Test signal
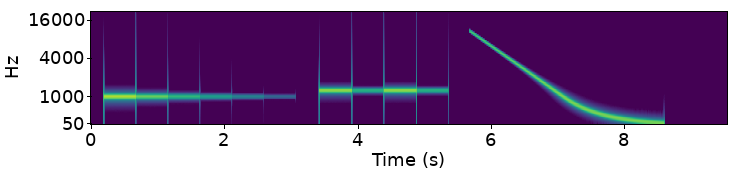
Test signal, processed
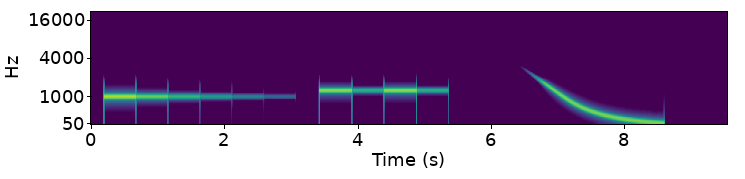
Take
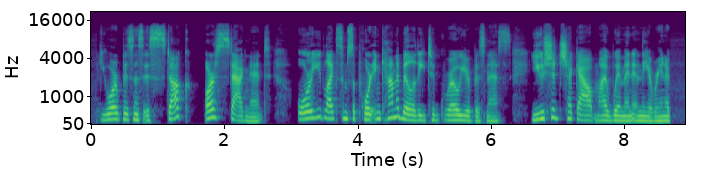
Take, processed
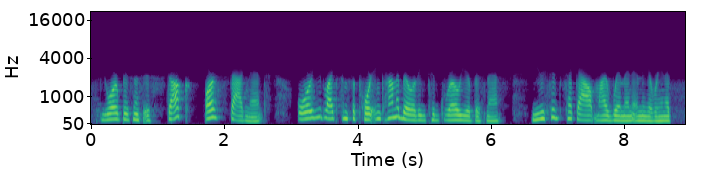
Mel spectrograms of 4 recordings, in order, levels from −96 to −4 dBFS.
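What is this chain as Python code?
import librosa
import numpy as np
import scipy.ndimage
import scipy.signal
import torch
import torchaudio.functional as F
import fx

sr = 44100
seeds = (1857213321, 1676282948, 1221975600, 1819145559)

y = scipy.signal.sosfilt(scipy.signal.butter(12, 1600.0, 'lowpass', fs=sr, output='sos'), x)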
